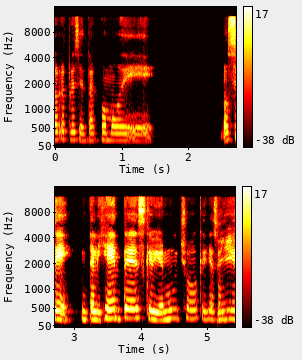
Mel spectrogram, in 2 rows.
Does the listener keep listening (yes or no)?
no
